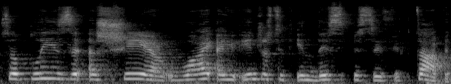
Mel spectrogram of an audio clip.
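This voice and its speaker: A woman's fairly high voice with a Russian accent. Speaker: psychologist and life coach. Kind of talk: webinar presentation. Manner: halting, many fillers.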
